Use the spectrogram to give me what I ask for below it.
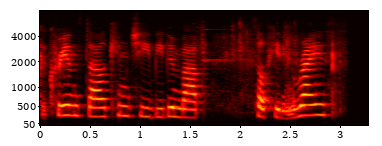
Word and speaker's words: bibimbap: This looks like a Korean style kimchi bibimbap self-heating rice. Let's link it to three lightning-fast rhyming building blocks. B beam bop.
